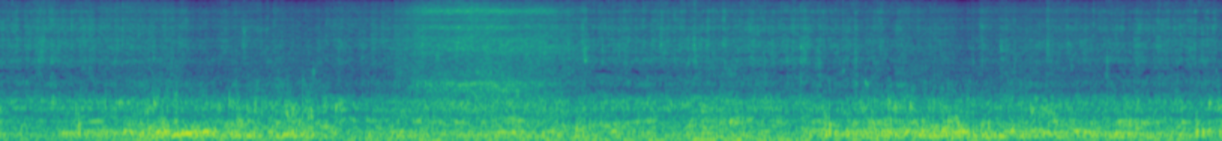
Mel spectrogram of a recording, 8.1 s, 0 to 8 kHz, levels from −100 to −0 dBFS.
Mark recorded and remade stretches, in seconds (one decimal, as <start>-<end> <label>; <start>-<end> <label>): 0.0-0.6 recorded; 0.6-3.9 remade; 3.9-6.0 recorded; 6.0-7.3 remade; 7.3-8.1 recorded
